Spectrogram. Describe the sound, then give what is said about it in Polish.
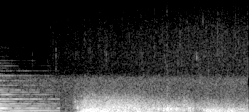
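In the children's radio play Do góry nogami, a sustained tonal chord cuts off into a sudden, loud roll of thunder from a darkened sky, deep rumbling over a steady hiss of heavy rain that continues to the end. “Nagle na niebie pociemniało. Gdzieś błysnęło, zahuczało. Wiatr przefrunął, szarpiąc drzewa.”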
